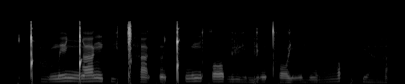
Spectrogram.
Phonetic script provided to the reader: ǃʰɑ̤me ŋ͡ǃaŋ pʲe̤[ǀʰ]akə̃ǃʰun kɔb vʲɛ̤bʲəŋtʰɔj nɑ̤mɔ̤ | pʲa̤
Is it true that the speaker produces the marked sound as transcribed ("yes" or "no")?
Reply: yes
